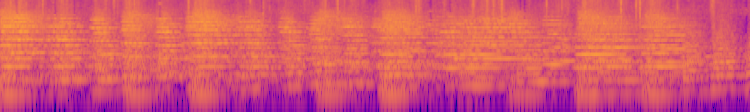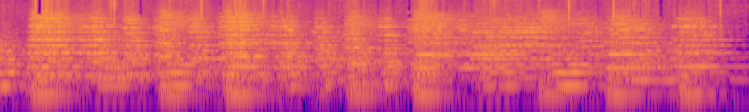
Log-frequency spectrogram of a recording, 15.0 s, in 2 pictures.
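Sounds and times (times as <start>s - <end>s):
1930s instrumental music: 0.0s - 14.9s.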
